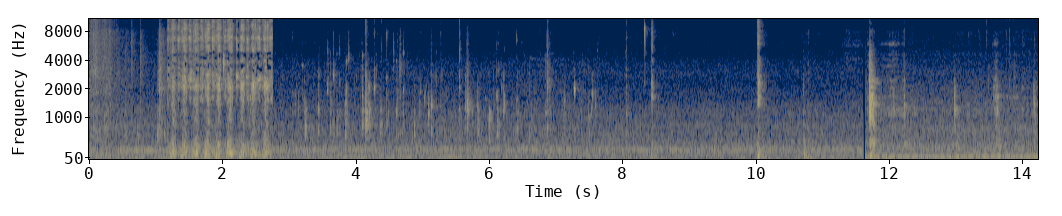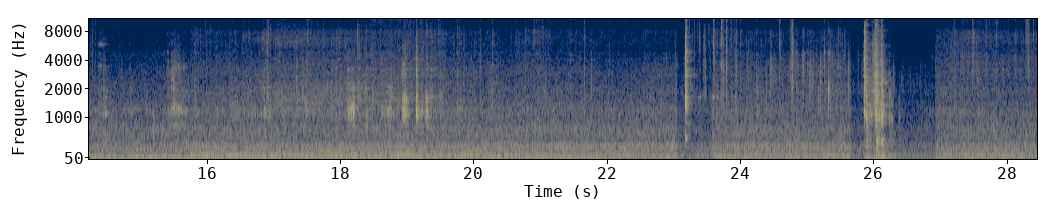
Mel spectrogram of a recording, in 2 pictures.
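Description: Kitchen work sounds: a brief rush of water about a second in, then scattered clinks and knocks of dishes and utensils, with a low steady hum joining about halfway through.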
